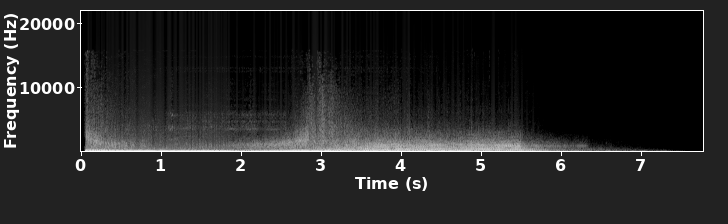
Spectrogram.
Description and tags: roper1911 heavy-beam-weapon-de-clicked
I downloaded roper1911's heavy beam weapon and loved it except for the fact that it had some clicks. I modified the waveform to removed the clicks. Now its smooth as silk. Enjoy Ropper1911's heavy beam weapon digitally remastered.
Asgard, base, bass, beam, blast, boom, cannon, french, gun, heavy, horn, inception, lazer, lazor, plasma, ropper1911, special, war, weapon, worlds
